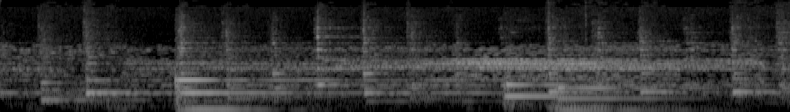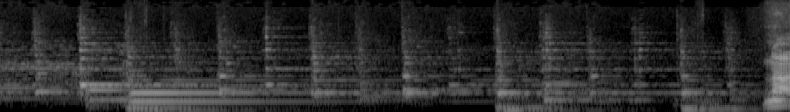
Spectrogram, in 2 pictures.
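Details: Bowed string music, violin and cello, with no animal voice heard.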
